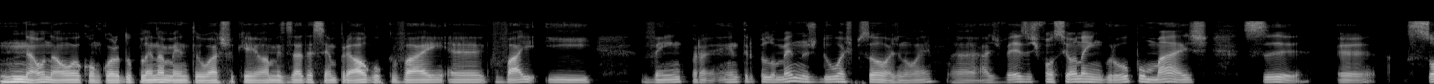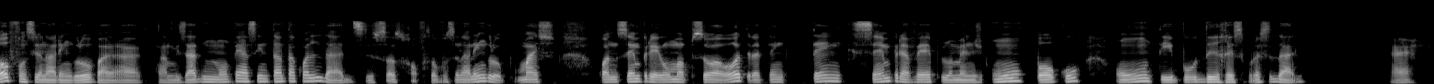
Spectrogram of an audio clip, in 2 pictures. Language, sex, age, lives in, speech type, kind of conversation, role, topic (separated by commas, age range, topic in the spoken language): Portuguese, male, 25-29, United States, conversation, unstructured, none, Qual é o segredo para manter uma amizade de longa data?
